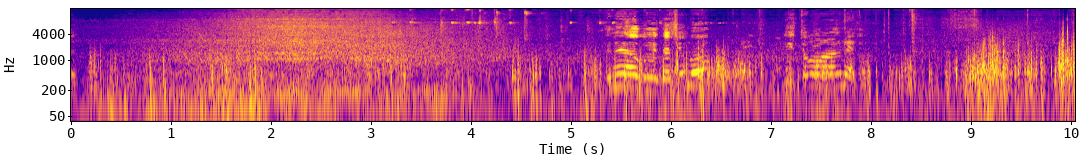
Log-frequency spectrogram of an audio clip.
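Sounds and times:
vehicle passing close: 0.2s - 5.3s.

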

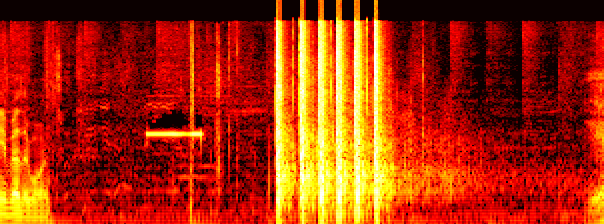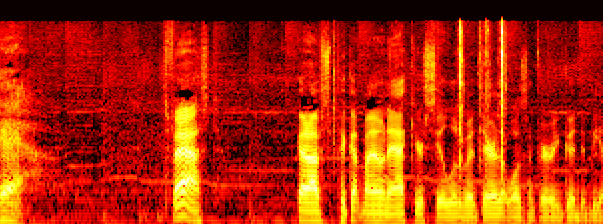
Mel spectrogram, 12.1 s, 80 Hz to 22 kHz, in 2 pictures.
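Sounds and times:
pistol shots with echo: 2.8s - 4.9s.

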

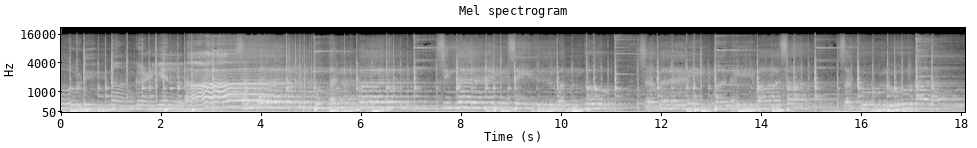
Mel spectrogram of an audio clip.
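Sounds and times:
devotional song melody: 0.0s - 18.0s.

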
